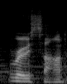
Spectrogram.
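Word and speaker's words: Roussainte: the rousan hiding his inadequacy behind Louis's Authority rusant that's how you pronounce that species the boy candidate isn't the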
